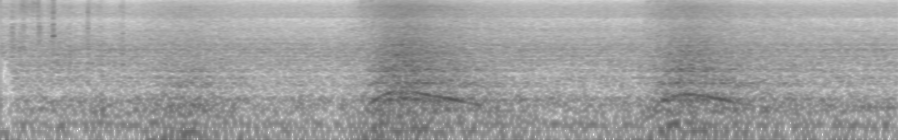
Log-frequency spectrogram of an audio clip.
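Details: Truck at Copart, engine running with AC on and blowing cold: two clean throttle blips rise and fall smoothly from a steady idle with no knocks or rattles; engine revs freely and sounds healthy.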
